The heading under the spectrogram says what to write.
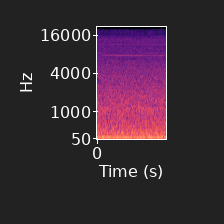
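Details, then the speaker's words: Air conditioner after replacing a bad condenser fan capacitor, pressure stabilizing around 120–125 psi: steady low hum with an even fan rush, compressor noise minimal with no straining, knocking or rattling; normal compressor operation. "pero el ruido del compresor es mínimo esto casi no se escucha es muy bajito ya que tiene el ventilador funcionando de forma correcta"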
